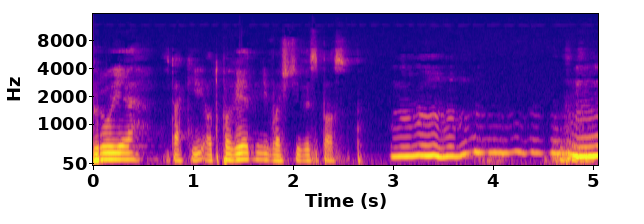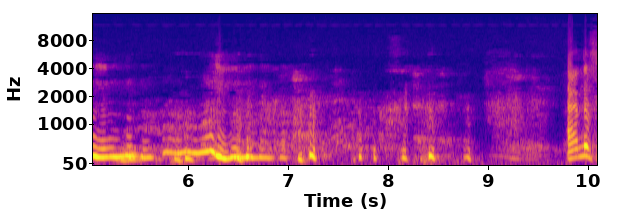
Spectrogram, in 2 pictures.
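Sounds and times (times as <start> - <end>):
man humming: 3.0 - 9.0.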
